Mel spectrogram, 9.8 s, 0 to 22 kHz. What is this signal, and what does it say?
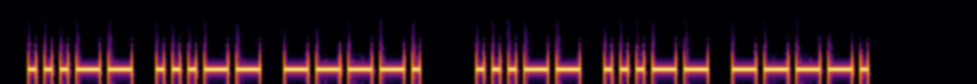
Morse code, heard as a keyed tone, about 15 wpm, 700 Hz. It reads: 339 339
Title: Common QSO Phrases Encore 15wpm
